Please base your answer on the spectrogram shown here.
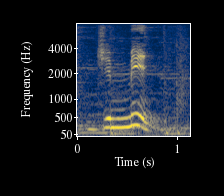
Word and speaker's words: Jimin: go jimin jimin and notice how that first syllable is very short it's almost over as soon as we see it instead of G jimin right so what we want to do in Korean is making sure that every syllable is of equal length so we're going TI mean remember to soften your J C min equal length and another example of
